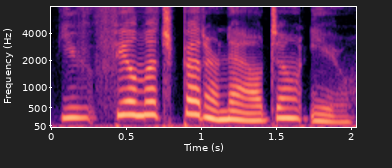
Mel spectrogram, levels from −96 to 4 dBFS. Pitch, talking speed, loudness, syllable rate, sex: 230 Hz, 205 wpm, -15 LUFS, 4.2 syllables/s, female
